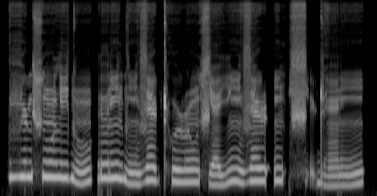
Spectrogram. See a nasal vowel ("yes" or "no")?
yes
